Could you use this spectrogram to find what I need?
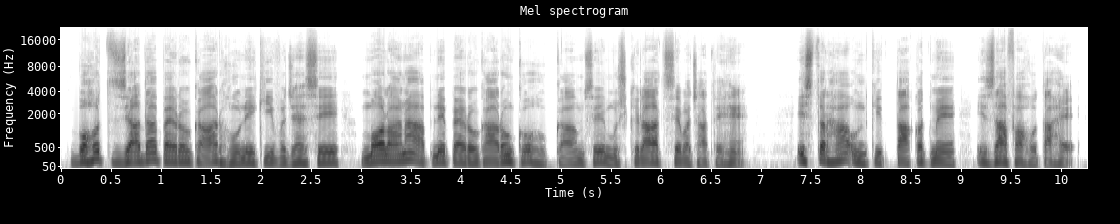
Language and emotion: Urdu, neutral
